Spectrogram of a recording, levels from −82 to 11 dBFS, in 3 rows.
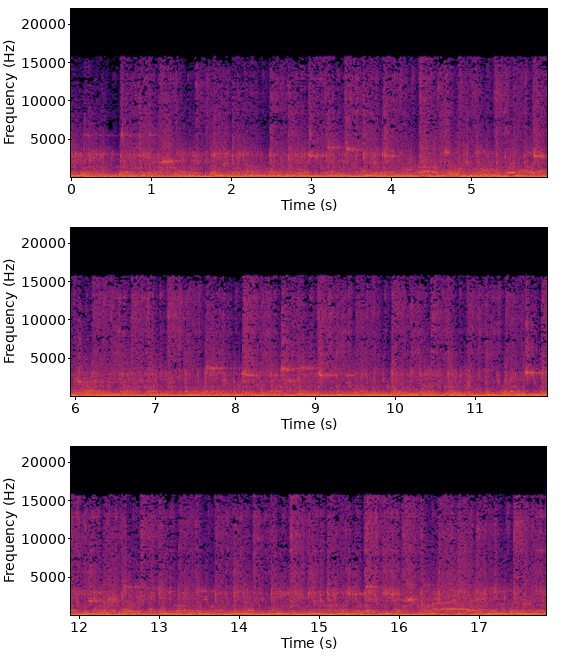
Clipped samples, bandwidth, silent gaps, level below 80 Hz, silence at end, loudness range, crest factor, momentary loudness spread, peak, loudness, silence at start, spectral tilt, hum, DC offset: under 0.1%; 16.5 kHz; none; -32 dBFS; 0 s; 0 LU; 10 dB; 1 LU; -10 dBFS; -20 LUFS; 0 s; -5 dB/octave; none; under 0.1%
